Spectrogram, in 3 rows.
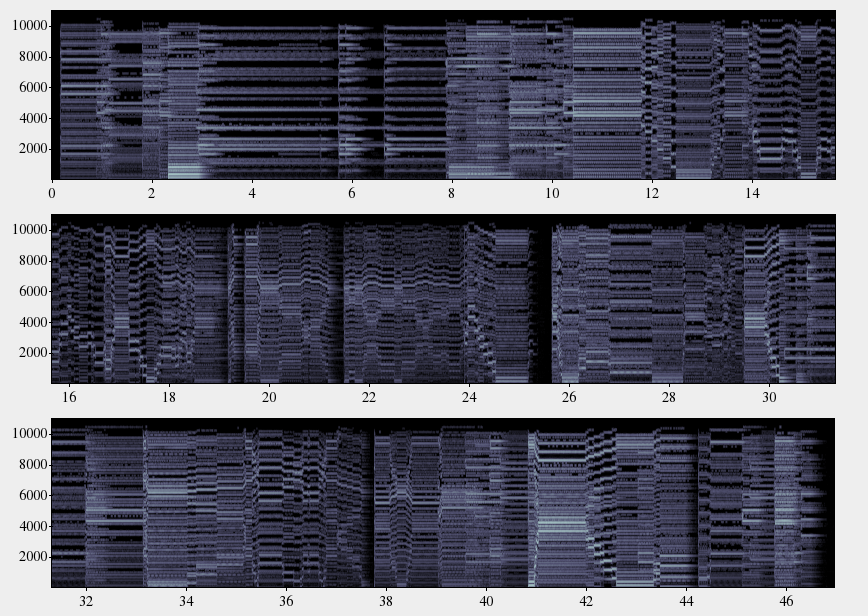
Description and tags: A kind of digital noize recorded from broken Medeli M30 synth. All this sounds appears only by moving the pitchwheel!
